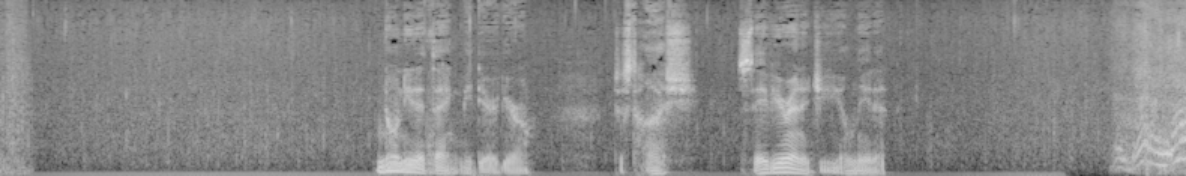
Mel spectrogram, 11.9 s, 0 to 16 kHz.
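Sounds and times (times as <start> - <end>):
steady rain falling beneath an oak tree: 0.0 - 11.8
speech: 3.8 - 5.4, 6.2 - 8.9.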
